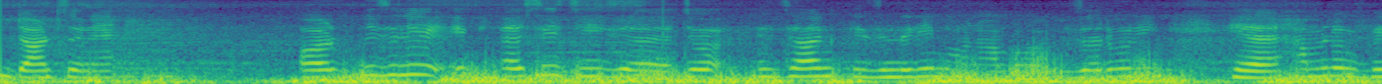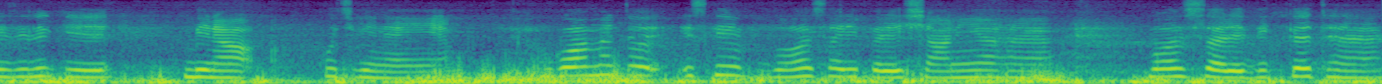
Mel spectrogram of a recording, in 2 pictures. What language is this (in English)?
Urdu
